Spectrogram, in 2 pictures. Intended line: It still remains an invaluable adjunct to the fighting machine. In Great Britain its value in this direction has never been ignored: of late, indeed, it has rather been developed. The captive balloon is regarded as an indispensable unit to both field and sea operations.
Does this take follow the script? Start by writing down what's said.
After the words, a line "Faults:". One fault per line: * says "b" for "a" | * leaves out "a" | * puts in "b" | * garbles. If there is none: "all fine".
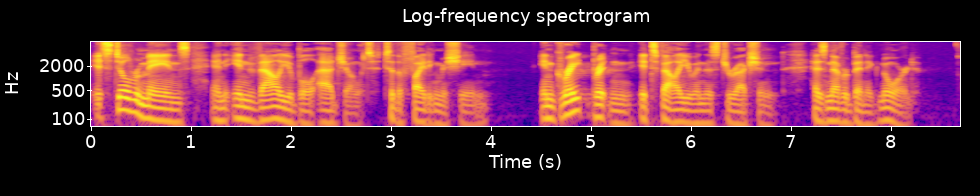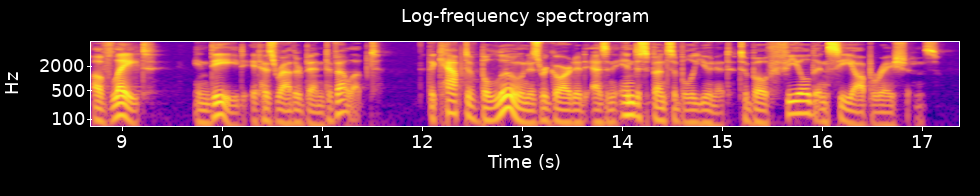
It still remains an invaluable adjunct to the fighting machine. In Great Britain its value in this direction has never been ignored: of late, indeed, it has rather been developed. The captive balloon is regarded as an indispensable unit to both field and sea operations.
Faults:
all fine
